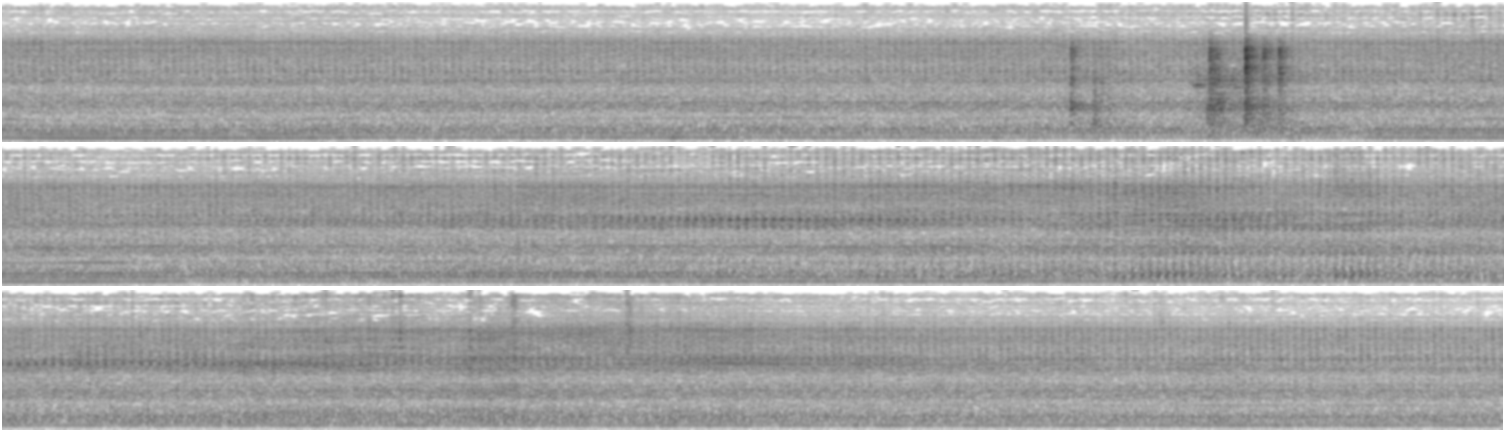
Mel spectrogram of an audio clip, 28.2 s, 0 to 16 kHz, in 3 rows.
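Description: Komatsu PC200 long-reach excavator's diesel engine running steadily as it digs and swings a bucket of soil toward a dump truck, its note shifting a couple of times under load. A short sharp knock about eight seconds in.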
